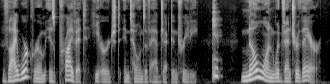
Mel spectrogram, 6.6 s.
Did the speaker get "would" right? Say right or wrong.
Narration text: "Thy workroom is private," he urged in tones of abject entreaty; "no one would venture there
right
